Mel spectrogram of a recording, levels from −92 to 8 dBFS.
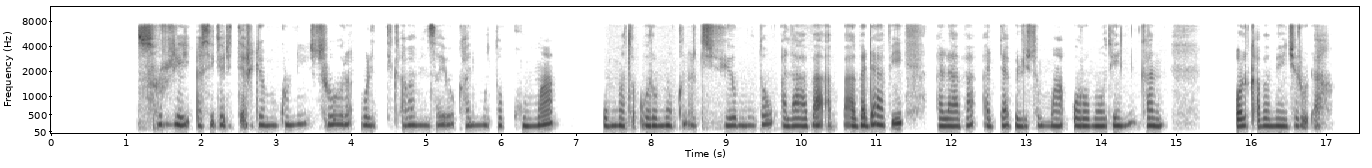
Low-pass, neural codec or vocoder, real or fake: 7.2 kHz; none; real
